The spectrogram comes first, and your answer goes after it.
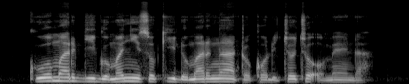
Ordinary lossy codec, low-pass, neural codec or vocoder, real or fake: none; none; codec, 44.1 kHz, 7.8 kbps, DAC; fake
